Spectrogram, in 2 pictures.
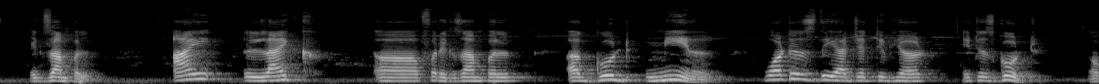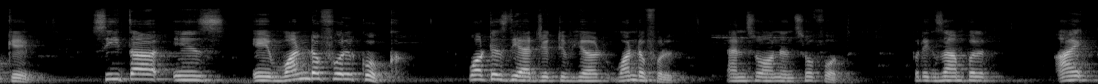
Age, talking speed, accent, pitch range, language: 50-69, 105 wpm, Indian, 170-205 Hz, English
